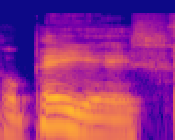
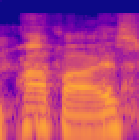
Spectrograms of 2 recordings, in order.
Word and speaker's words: Popeyes: So Popeyes is pronounced Popeye. – Holy shit. That's different than the Cuban impression. So our buddy mom who's Cuban, she calls it Popeyes.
